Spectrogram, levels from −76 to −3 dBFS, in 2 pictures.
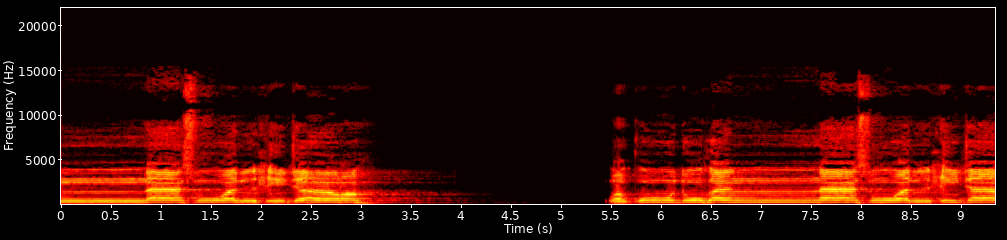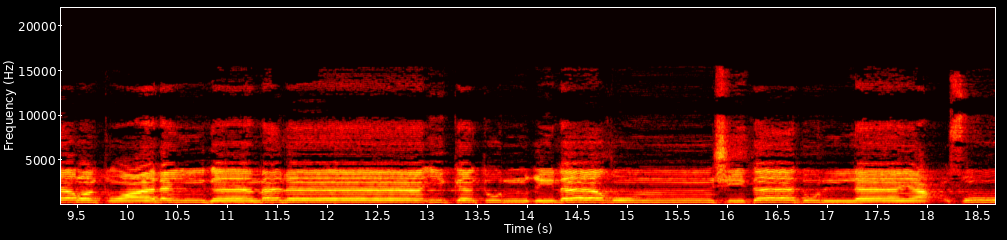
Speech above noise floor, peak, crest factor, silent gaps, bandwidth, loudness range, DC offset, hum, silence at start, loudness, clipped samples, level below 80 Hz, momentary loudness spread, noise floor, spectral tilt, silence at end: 53 dB; -6 dBFS; 18 dB; none; 15.5 kHz; 7 LU; under 0.1%; none; 0 s; -21 LUFS; under 0.1%; -66 dBFS; 10 LU; -75 dBFS; -1.5 dB/octave; 0 s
